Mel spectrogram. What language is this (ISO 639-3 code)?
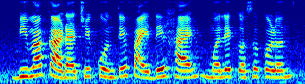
mar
